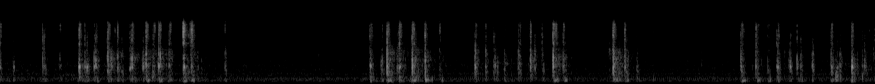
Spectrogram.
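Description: Typing on a computer keyboard: quick runs of keystroke clicks in several bursts, with short pauses between them.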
